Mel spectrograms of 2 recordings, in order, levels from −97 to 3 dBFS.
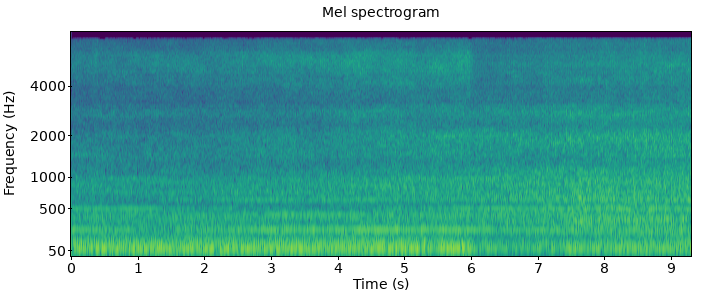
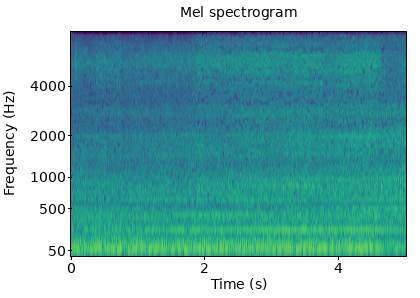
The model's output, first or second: first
